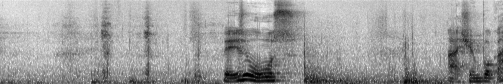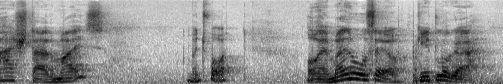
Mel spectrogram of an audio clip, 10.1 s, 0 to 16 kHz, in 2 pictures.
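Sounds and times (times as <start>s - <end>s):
sharp karate movement sounds: 0.8s - 2.2s.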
